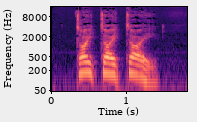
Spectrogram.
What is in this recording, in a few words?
toi toi toi, Dutch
